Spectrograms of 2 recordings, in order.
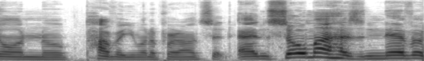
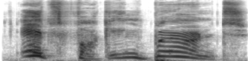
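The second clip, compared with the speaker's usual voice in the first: pitched-up, ranting celebrity TV chef voice; 6 semitones higher than usual. Doing a bit as Gordon Ramsay about burnt food: Gordon Ramsay impression. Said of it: "I am Gordon Ramsay".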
